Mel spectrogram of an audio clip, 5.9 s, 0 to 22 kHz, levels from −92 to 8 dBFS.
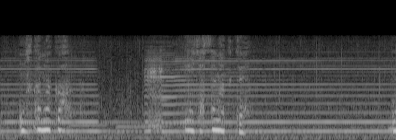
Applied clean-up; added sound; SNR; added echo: none; Bowed string instrument; 6 dB; none.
